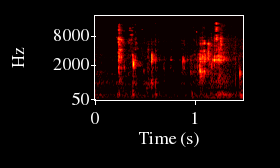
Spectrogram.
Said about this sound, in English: Sorry, I'm chewing ice.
